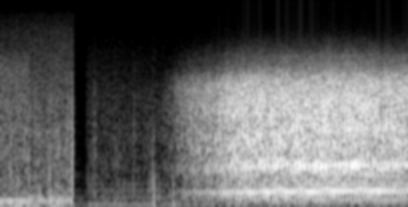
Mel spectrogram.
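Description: A dune buggy's engine running steadily. It comes in about two seconds in, after a short gap of near silence.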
